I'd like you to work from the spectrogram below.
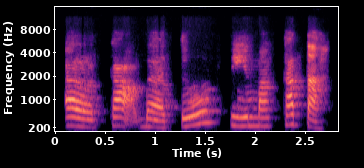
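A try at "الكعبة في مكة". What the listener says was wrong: Bagus sekali.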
